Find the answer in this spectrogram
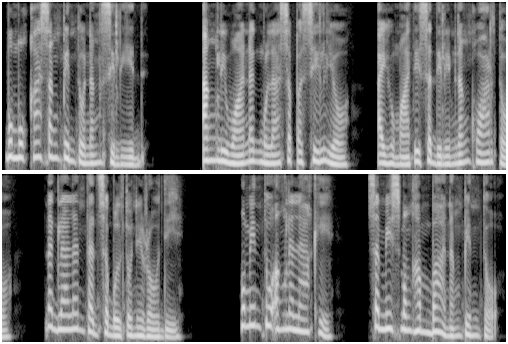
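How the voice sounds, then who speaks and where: A woman with a Filipino accent narrates a scripted, dramatic story, sounding very animated at a normal speed. Her voice is lowish and a little mellow, captured in a dry, studio-quality recording.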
